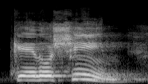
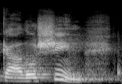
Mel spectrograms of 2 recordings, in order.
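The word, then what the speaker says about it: kedoshim: y agregamos el in quedo sin No es kadoship eso tú lo vas a encontrar en algunas Biblias restauradas pero es incorrecto no se dice kadoshim k2 se dice quedo sin quedo sin por la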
